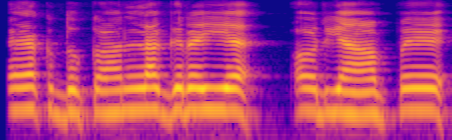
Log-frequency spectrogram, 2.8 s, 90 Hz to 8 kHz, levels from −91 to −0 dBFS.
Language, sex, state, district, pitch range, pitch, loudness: Hindi, female, Haryana, Rohtak, 225-240 Hz, 235 Hz, -16 LUFS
